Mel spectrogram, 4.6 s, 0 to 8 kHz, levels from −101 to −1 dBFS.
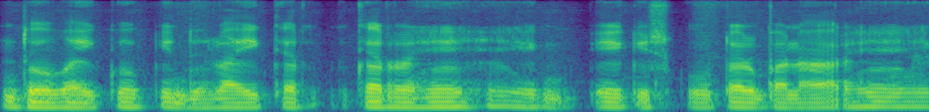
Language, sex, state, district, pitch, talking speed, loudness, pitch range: Hindi, male, Uttar Pradesh, Lucknow, 90 Hz, 180 wpm, -19 LUFS, 85-95 Hz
